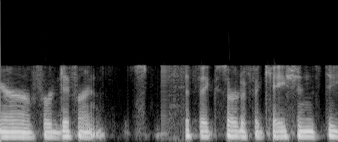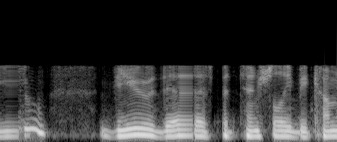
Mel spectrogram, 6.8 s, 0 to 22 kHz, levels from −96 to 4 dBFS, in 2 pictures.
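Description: The speech passes through the iLBC codec, apparently its 30 ms, 13.33 kbps mode, so nothing above 4 kHz survives and voicing sounds plainly rough and synthetic. Lost iLBC frames follow at 1.61–1.87 s after "for different", 3.45–3.64 s and 5.18–5.32 s: the decoder repeats the last pitch cycle with noise for 240, 180 and 120 ms, giving buzzy held vowels before instant recovery.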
